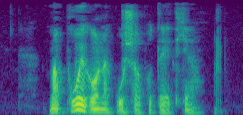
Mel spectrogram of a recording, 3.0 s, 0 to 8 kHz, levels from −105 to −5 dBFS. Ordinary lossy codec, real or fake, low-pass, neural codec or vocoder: AAC, 32 kbps; real; 7.2 kHz; none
